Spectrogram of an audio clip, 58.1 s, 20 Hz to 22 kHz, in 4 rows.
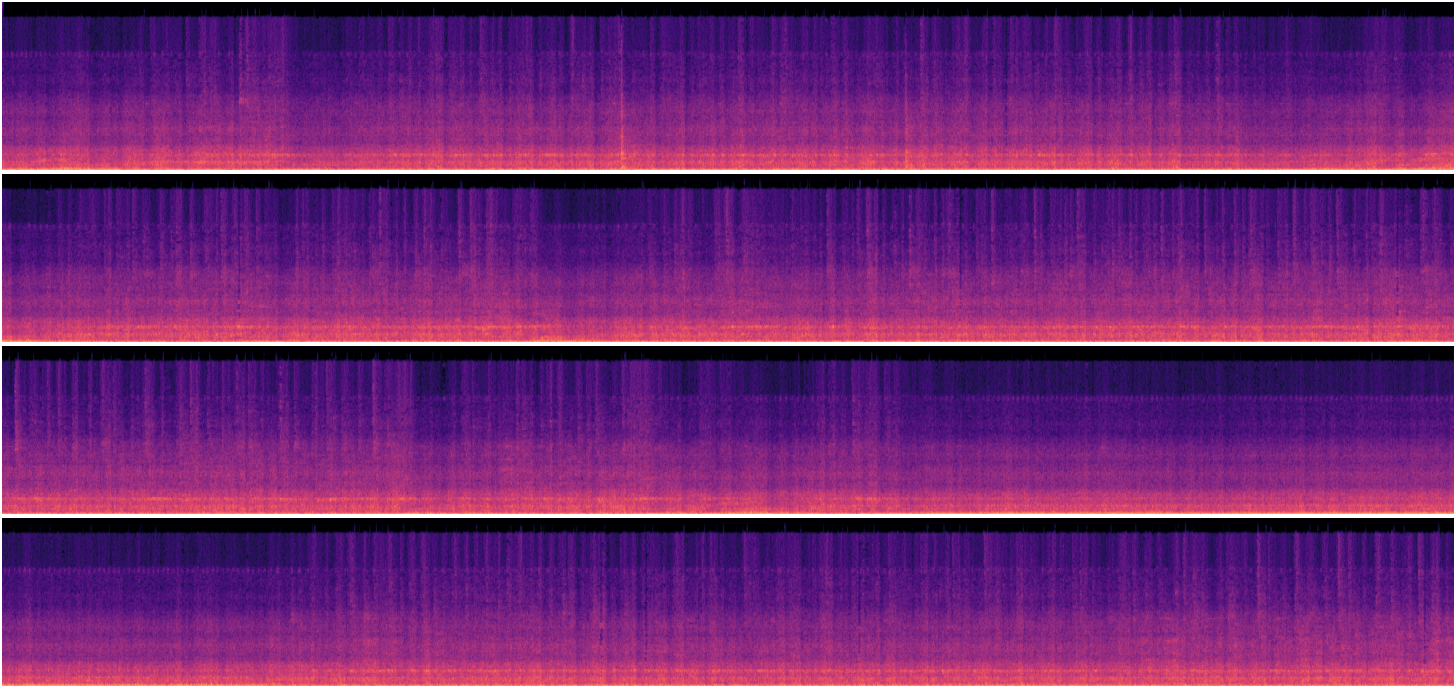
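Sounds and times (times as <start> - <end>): car engine running: 0.0 - 58.0.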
